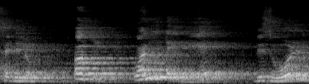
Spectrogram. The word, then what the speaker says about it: Sedillo: Okay, hereafter, only for the purpose of this lesson, we shall pronounce his name only as Sedillo.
